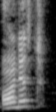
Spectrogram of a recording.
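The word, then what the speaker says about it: honest: नी का के letter silent है और जज का डी लेटर साइलेंट है, और ऑनेस्ट का एच साइलेंट।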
